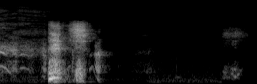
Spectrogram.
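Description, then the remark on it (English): Loud allergy sniffling: a sharp, explosive burst of nasal air about half a second long, then near silence and one short, quieter sniff at the end. No one talks. “I apologize for all my sniffling, by the way. I have such bad allergies today.”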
